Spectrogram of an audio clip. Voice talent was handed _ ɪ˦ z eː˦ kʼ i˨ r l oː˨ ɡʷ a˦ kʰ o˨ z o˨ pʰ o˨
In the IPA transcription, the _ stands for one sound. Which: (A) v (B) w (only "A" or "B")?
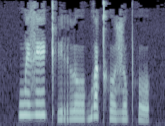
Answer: B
